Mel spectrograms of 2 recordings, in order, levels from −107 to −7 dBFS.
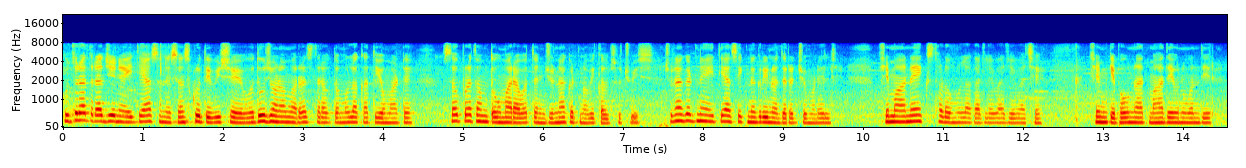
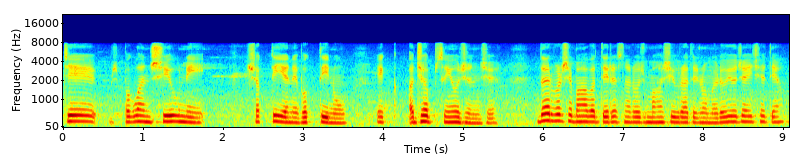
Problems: constant background noise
